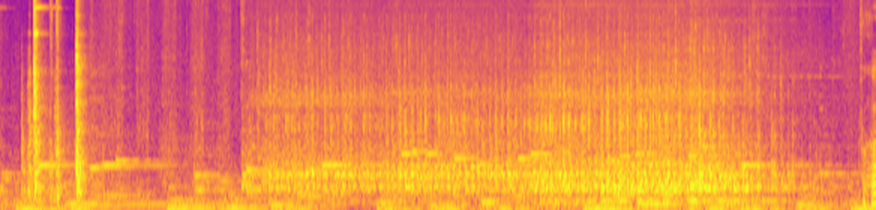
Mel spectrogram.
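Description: A lace-making machine winds thread onto brass bobbins with a steady, dense mechanical whirring and rattling that starts after a few sharp clicks and runs on continuously at close range.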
